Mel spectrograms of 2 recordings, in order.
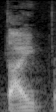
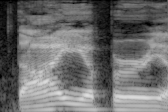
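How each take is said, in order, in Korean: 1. 중간 모음은 소리가 안 나요. 두 음절이에요. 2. 중간에 모음이 하나 더 있어요. 세 음절이에요. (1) "A는 소리 나지 않아서 다이퍼" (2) "다이어퍼이 아니라"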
